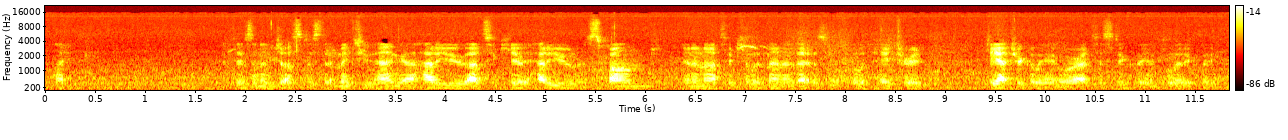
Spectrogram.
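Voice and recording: Mumbling in a put-on character voice, a man moves at a fairly quick pace with long, frequent pauses, amid noticeable background noise.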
